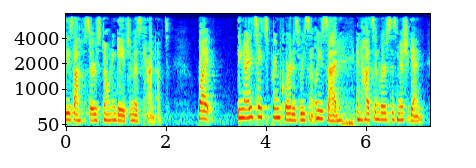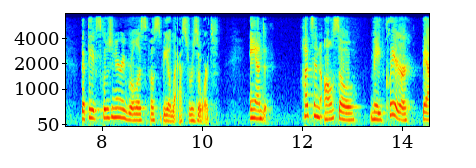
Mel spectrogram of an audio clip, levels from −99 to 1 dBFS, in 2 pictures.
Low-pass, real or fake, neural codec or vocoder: 7.2 kHz; real; none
